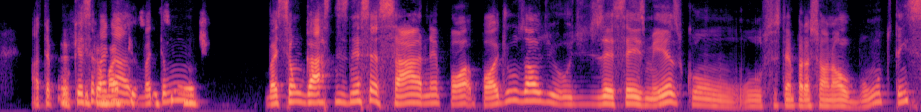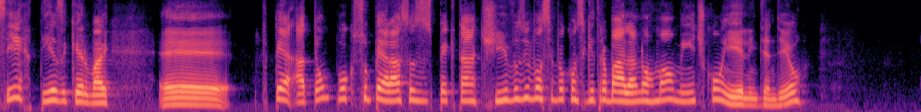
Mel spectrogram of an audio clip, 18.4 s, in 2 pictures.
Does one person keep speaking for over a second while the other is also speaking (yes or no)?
yes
